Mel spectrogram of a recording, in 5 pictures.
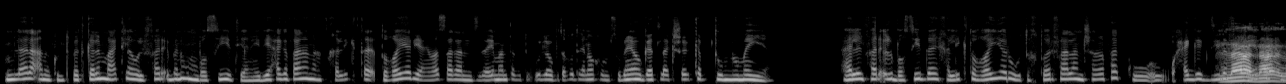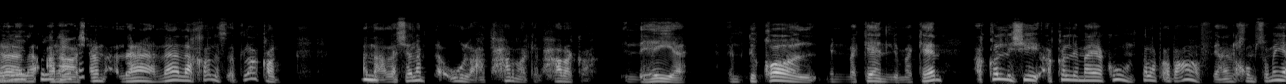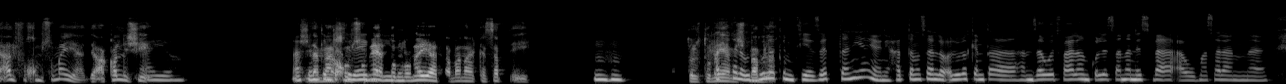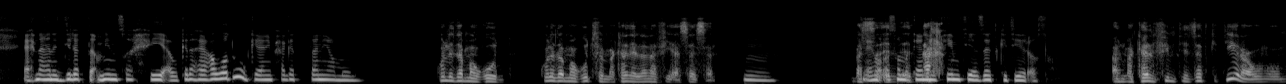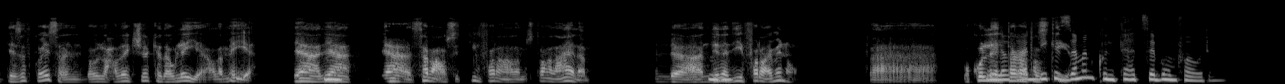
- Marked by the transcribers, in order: tapping
- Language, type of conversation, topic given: Arabic, podcast, إزاي بتقرر تمشي ورا شغفك ولا تختار أمان الوظيفة؟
